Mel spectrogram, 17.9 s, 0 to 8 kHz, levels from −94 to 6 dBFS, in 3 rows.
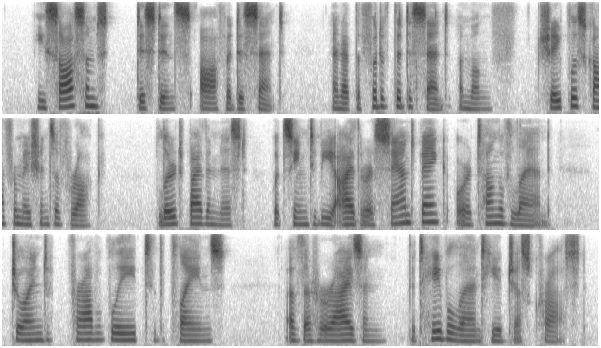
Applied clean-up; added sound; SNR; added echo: none; none; none; none.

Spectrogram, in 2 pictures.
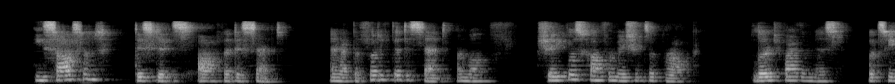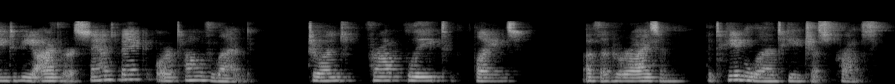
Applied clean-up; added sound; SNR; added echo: neural mask model DeepFilterNet 3.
